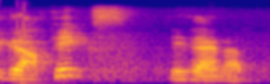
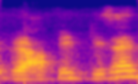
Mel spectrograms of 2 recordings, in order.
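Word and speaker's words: graphic design: করে তাকে আমরা বলি গ্রাফিক্স ডিজাইনার বুঝাইতে পারছি সো এখন থেকে কেউ গ্রাফিক্স ডিজাইন গ্রাফিক্স ডিজাইন বলবেন না একচুয়াল উচ্চারণ হচ্ছে গ্রাফিক ডিজাইন পিছনের এস টা আর হয় না সো এজন্য এখানে লেখা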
